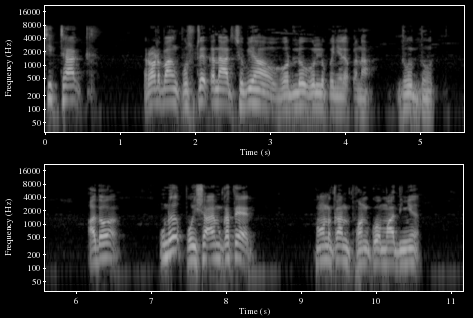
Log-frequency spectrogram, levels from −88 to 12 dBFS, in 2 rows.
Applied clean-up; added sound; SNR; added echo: none; none; none; none.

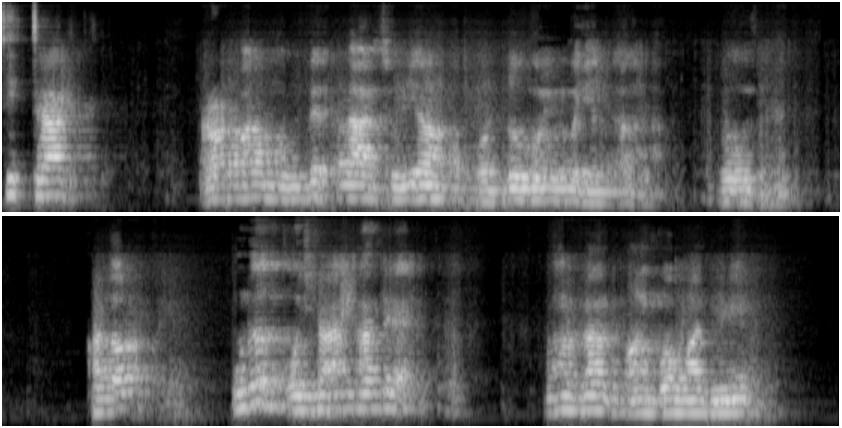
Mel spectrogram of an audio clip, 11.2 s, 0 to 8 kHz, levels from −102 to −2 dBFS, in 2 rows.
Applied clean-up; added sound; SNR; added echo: neural mask model DeepFilterNet 3.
